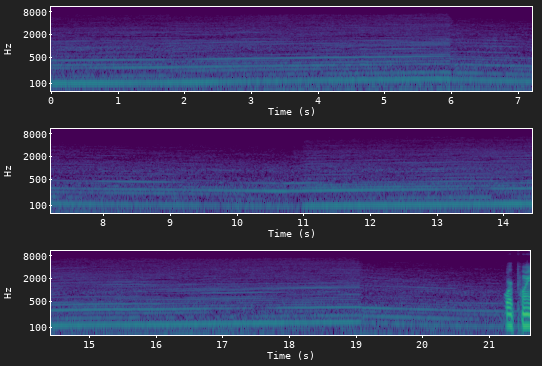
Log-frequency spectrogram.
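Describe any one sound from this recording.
A racing car engine roars steadily, its pitch slowly rising and falling.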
